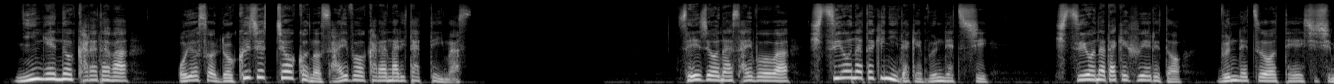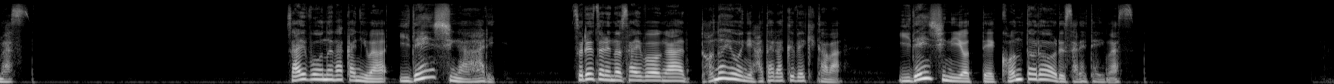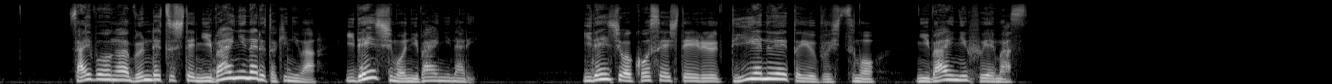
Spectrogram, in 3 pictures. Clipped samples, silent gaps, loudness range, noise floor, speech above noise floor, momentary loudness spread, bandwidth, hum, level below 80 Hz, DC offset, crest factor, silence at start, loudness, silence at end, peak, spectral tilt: under 0.1%; 4.95-6.02 s, 25.21-26.45 s; 8 LU; -64 dBFS; 47 dB; 12 LU; 19 kHz; none; -66 dBFS; under 0.1%; 18 dB; 0.15 s; -18 LUFS; 3.1 s; 0 dBFS; -5.5 dB/octave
